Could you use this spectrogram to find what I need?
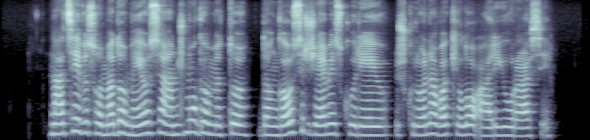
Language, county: Lithuanian, Marijampolė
